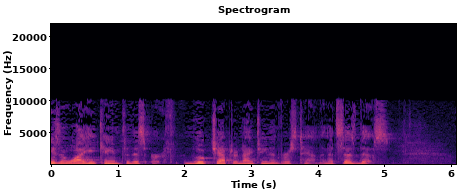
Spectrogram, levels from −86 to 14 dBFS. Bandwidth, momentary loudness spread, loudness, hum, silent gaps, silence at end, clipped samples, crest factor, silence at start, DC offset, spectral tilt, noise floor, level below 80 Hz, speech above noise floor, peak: 10.5 kHz; 15 LU; -26 LUFS; none; none; 0.45 s; under 0.1%; 18 dB; 0 s; under 0.1%; -6 dB/octave; -53 dBFS; -56 dBFS; 27 dB; -8 dBFS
